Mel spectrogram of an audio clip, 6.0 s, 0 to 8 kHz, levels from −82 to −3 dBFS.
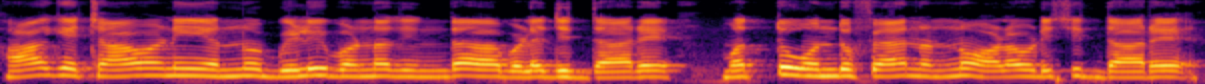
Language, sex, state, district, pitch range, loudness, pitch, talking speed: Kannada, male, Karnataka, Bangalore, 180-205 Hz, -15 LUFS, 190 Hz, 90 wpm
